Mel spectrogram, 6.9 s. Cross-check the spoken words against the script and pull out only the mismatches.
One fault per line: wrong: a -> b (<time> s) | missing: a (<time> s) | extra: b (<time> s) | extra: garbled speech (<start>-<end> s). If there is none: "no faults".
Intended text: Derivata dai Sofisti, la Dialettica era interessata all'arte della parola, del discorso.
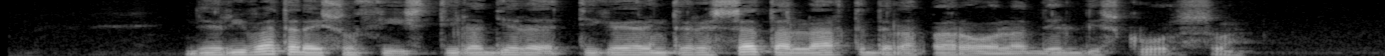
no faults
